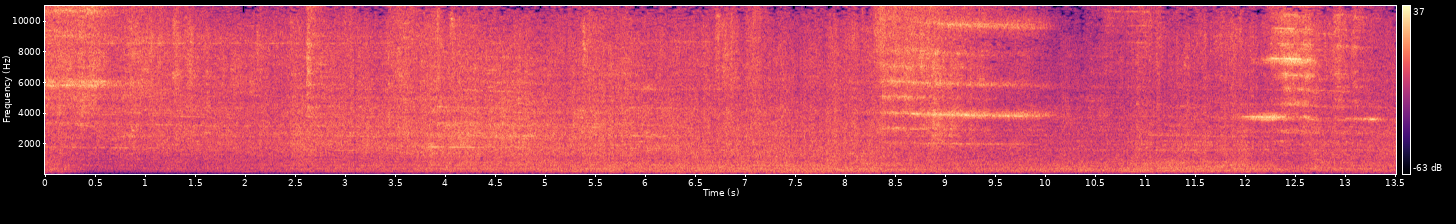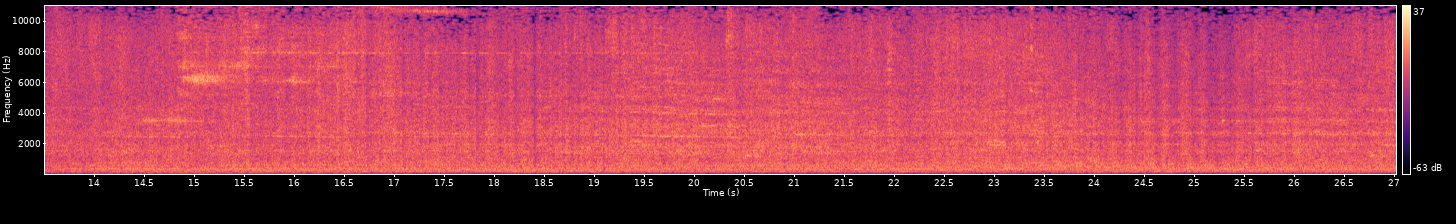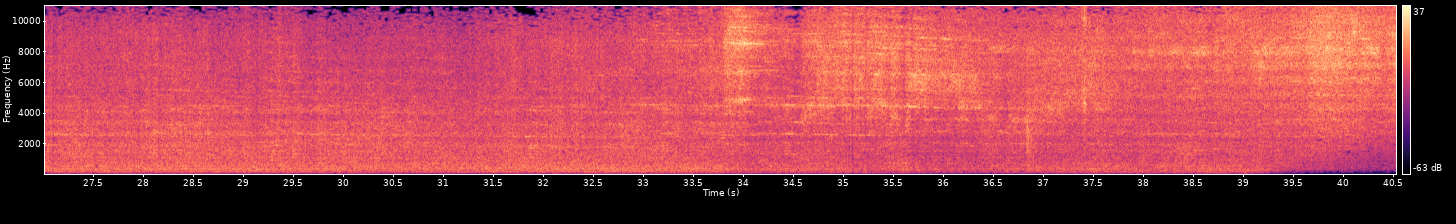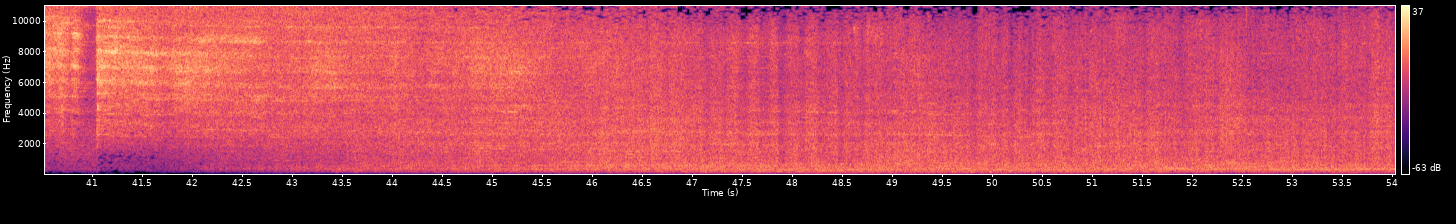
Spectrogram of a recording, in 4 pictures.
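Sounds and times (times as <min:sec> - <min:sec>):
high wheel squeal: 0:00.0 - 0:01.4, 0:08.3 - 0:10.1, 0:11.8 - 0:13.5, 0:14.3 - 0:16.5, 0:31.8 - 0:45.8
freight train rumbling past: 0:00.0 - 0:54.0.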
